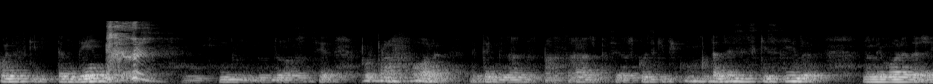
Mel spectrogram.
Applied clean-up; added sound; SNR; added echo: none; Cough; 3 dB; reverberation time 0.9 s.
